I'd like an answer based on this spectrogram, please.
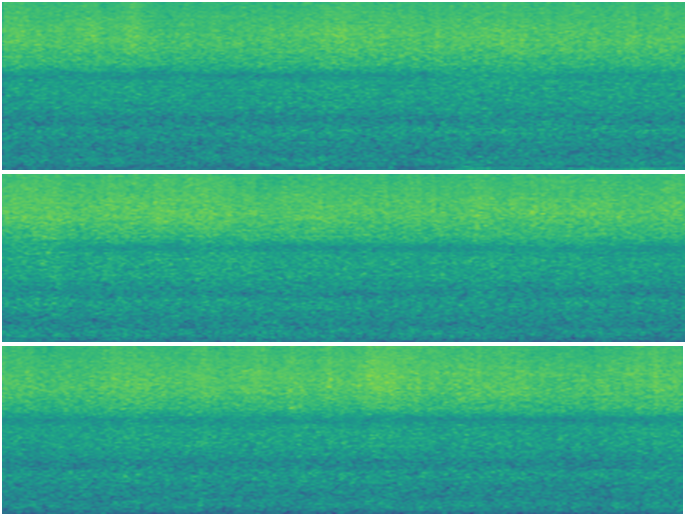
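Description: Fast-flowing, churning river water rushing along a stone quay wall: a steady, loud rush of turbulent water.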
